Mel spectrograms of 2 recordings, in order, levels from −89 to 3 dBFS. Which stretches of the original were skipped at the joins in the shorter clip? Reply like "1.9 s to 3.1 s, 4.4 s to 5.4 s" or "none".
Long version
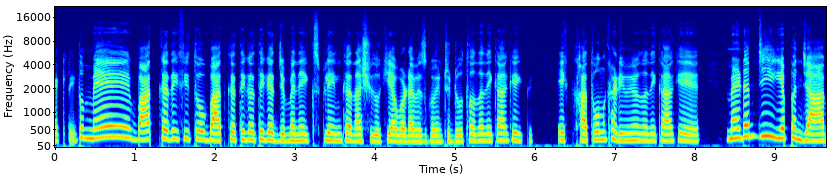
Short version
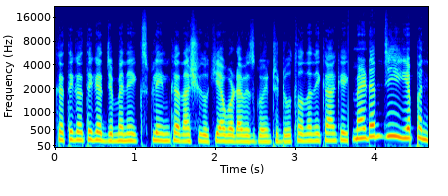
5.8 s to 8.4 s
